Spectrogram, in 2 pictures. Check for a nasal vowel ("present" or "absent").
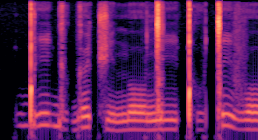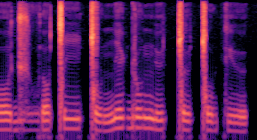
absent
